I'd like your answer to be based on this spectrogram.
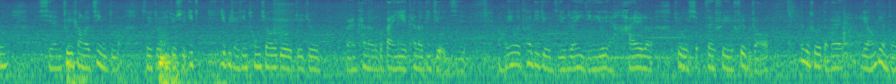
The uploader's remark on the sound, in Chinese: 本次录制花费：在茑屋点了两杯喝的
